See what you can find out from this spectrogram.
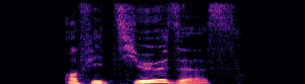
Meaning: strong/mixed nominative/accusative neuter singular of offiziös
- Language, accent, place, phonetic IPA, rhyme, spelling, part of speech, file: German, Germany, Berlin, [ɔfiˈt͡si̯øːzəs], -øːzəs, offiziöses, adjective, De-offiziöses.ogg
